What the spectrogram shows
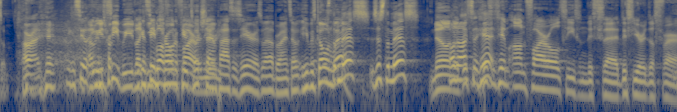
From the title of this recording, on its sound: Live from Liberty Hall Theatre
